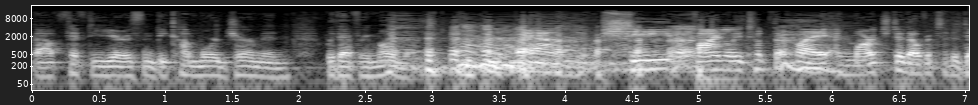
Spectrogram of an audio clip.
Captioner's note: laughter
